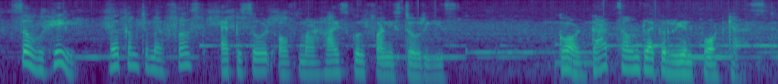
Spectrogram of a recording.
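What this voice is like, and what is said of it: Indian-accented English. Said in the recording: “that Indian accent ... my Indian accent”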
